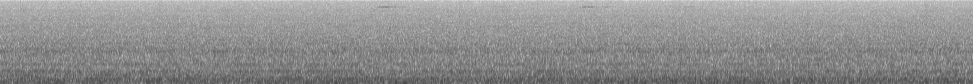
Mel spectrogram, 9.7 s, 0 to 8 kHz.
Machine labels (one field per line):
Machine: fan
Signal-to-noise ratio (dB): -6 dB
